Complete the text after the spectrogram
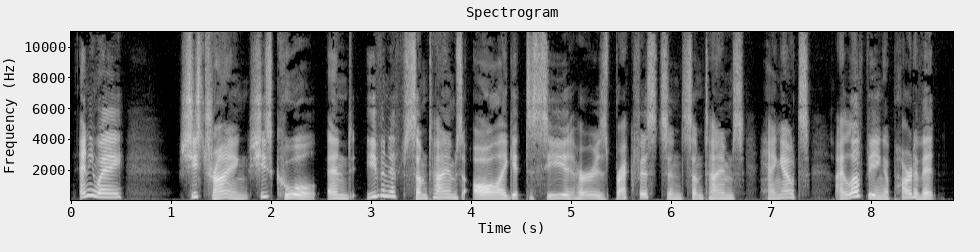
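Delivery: put-on high, bubbly teen girl voice; bright young girl voice, a little shy; Kenzie's voice. Kenzie speaks.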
